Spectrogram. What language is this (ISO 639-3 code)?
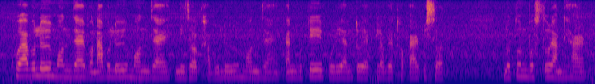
asm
